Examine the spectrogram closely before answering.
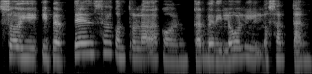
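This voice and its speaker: The woman talks with ordinary pitch variation. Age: 70s. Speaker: patient. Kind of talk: testimony.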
